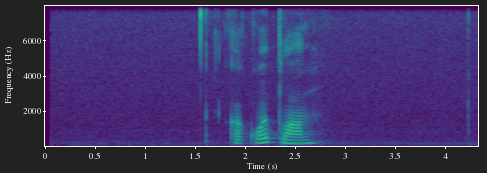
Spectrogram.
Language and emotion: Russian, neutral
